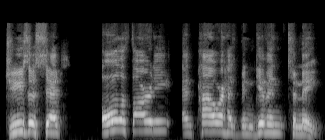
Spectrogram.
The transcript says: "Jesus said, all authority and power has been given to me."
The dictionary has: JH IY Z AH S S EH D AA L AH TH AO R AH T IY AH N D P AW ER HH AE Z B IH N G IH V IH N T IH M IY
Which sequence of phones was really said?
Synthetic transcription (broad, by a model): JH IY Z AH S S EH D AA L AH TH AO R AH T IY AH N P AW ER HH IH Z B IH N G IH V IH N T IH M IY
